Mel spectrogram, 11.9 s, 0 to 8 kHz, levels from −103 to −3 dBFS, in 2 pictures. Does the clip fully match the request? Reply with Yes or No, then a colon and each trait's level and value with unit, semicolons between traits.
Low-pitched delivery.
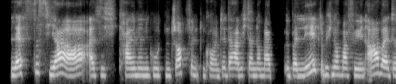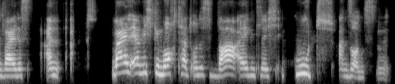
No: high, 215 Hz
